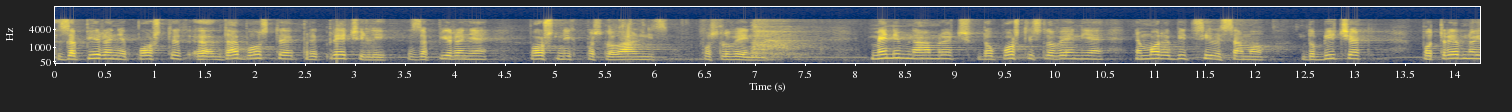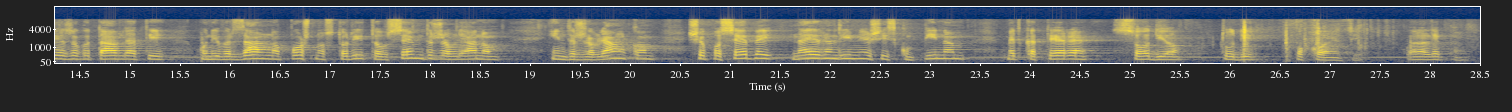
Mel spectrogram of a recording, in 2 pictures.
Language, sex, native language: Slovenian, male, Slovenian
